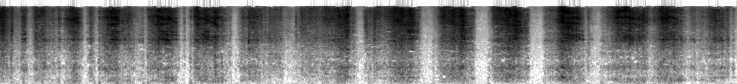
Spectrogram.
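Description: Long painted nails scratch the surface of a dry, hand-sized, blue and white donut-shaped polyurethane foam sponge with a central hole, just after it goes from soapy to dry. About eight bright, raspy strokes are heard, each a rough scratch that swells and fades at an uneven pace of roughly two per second.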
